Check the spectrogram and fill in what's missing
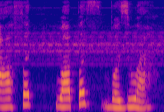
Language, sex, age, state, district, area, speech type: Assamese, female, 45-60, Assam, Dibrugarh, rural, read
